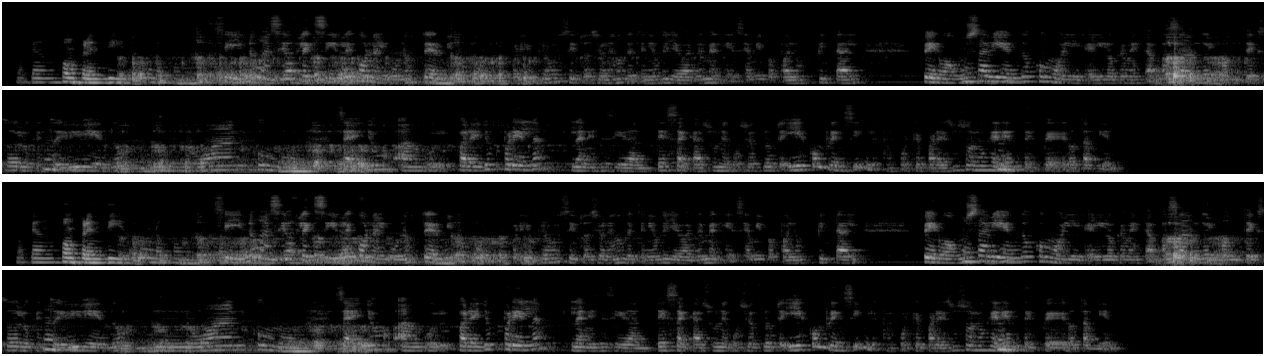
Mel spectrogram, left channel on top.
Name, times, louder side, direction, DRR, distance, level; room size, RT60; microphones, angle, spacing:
voice 1, 0.1-3.0 3.3-3.5 5.2-5.6 9.6-9.7 10.0-10.1 13.0-13.4 22.6-22.8, right 2 dB, 45° right, 6 dB, 0.5 m, -37 dB
Sink (filling or washing), 1.1-7.1 11.5-18.5 19.0-19.4 19.8-19.9, left 2 dB, 60° left, 0.5 m, -39 dB
voice 2, 2.1-18.0 18.3-23.8, right 1 dB, 15° right, 0 dB, 0.9 m, -39 dB
2.5 x 2.4 x 3.1 m, 0.33 s
head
